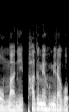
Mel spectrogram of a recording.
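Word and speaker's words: 옴 마니 파드메 훔: 산스크리트어로 온만이 파드메훔이라고 발음되는이 진원은 한국식으로는 온만이 반매으로 널리 알려져 있습니다. 티베트 불교에서는 관세음보살림의 근본 진원으로 여겨지며 모든 부처님의 자비심이 응축되어 있다고 전해집니다.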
